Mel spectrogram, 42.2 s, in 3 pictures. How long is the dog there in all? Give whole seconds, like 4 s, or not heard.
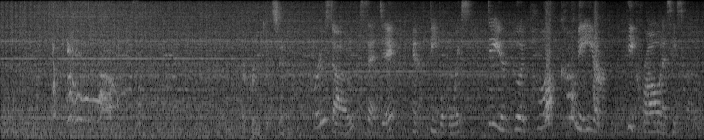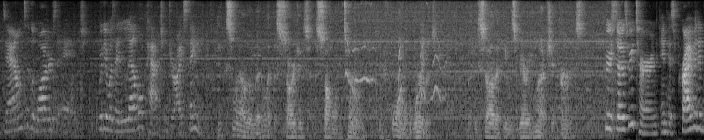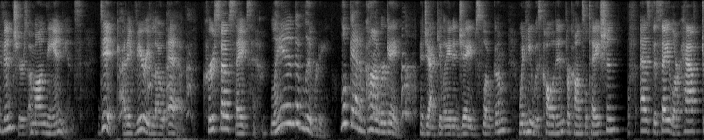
8 s.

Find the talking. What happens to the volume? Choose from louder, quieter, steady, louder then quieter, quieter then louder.
louder.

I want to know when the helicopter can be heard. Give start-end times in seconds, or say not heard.
0.0-26.6.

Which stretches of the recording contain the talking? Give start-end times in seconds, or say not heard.
4.5-42.1.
